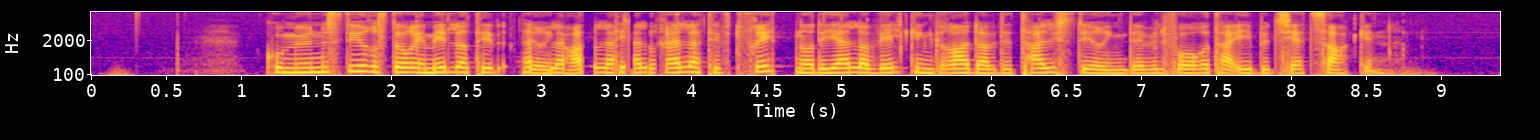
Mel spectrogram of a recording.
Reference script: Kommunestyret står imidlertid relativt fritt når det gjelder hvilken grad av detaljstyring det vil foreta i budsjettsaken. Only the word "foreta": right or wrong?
right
